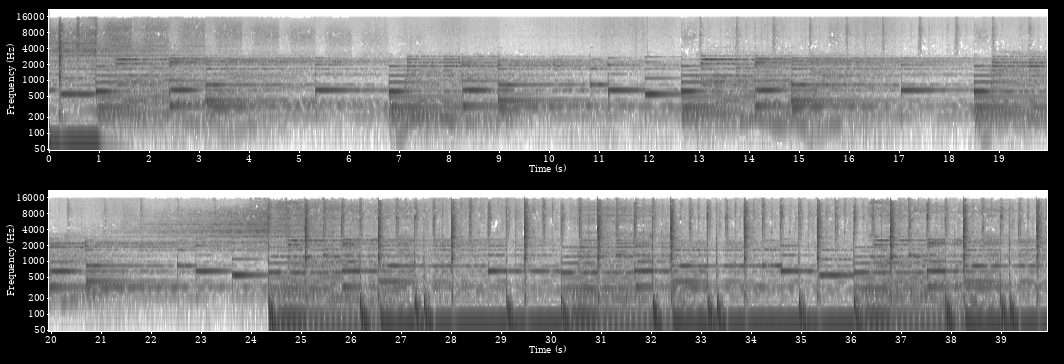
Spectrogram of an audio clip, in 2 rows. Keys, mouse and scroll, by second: 0.8 click, 1.0 middle drag, 1.8 middle click, 2.9 KP_Decimal, 3.3 click, 4.2 click, 5.0 shift+middle click, 5.3 middle click, 5.7 click, 6.7 middle click, 7.0 KP_0, 7.4 click, 13.7 middle click, 13.9 KP_7, 15.4 r, 16.6-17.4 drag, 18.7 click, 19.6 shift+middle click, 20.3 right click, 21.5 r, 22.5 g, 24.6-24.9 middle drag, 25.1 KP_0, 25.7 click, 26.5-27.9 drag, 29.8 middle click, 30.2 Delete, 31.8 click, 32.2 r, 33.3 click, 33.7 click, 34.0 shift+middle click, 34.4 KP_Decimal, 34.6 middle click, 35.0-36.0 drag, 36.1 middle click, 36.4 Delete, 37.8 shift+d, 38.1 click, 38.6 t, 38.9 t, 39.1 r.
